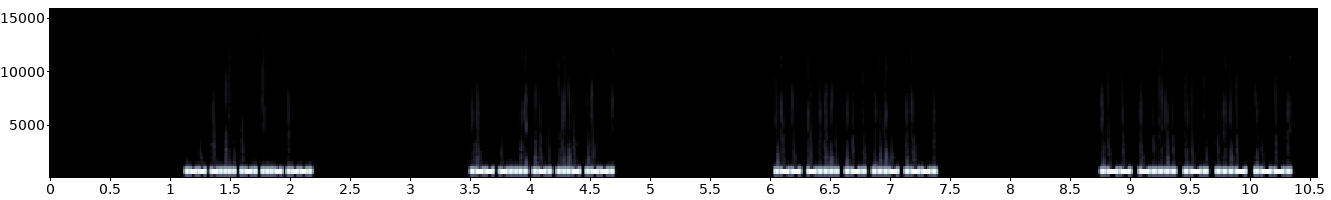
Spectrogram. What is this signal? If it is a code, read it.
Morse code, heard as a keyed tone, about 60 wpm, 700 Hz. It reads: W6RVP W6RVP W6RVP W6RVP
